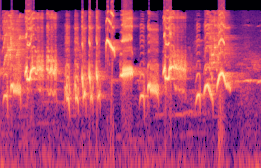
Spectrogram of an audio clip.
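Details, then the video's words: White-rumped shama, a fighter bird singing to provoke rivals: choppy run of varied chirps, short whistles and rising-falling slurred notes, delivered fast and loud with tiny gaps. "CARI LAWAN,, MURAI BATU SUPER FIGHTER,, BIKIN LAWAN AUTO EMOSI BINGKAR MATERI"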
